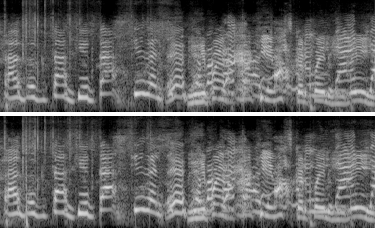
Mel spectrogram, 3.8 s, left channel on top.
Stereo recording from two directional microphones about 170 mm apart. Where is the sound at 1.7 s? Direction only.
45° right (ahead or behind).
